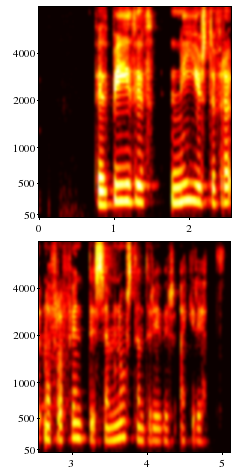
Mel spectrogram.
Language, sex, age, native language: Icelandic, female, 40-49, Icelandic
